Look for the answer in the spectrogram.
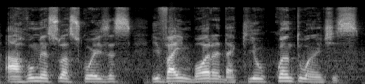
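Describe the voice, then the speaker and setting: A man's voice: mid-range voice, moderate pace, natural voice. A man voicing a stern older father who demands answers in a retold soap-opera story.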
